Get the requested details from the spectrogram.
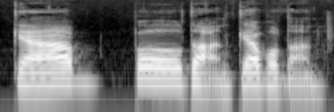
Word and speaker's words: Gabaldon: Gabaldon.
